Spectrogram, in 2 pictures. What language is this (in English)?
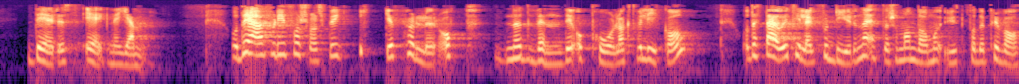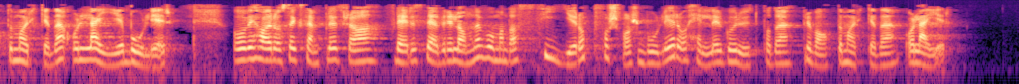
Norwegian Bokmål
